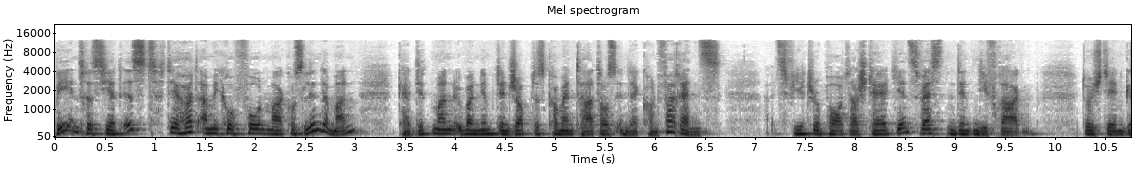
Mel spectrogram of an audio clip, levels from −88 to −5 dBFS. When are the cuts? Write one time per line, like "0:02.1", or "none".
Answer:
0:09.2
